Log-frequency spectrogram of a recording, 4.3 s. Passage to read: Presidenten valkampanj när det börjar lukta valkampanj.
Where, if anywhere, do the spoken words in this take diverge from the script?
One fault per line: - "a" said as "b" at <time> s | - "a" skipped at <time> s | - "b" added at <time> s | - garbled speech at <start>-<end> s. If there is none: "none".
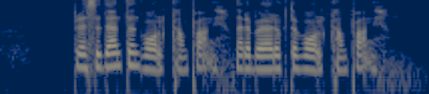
none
